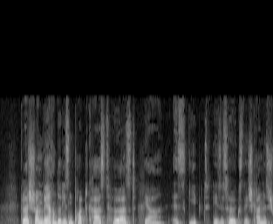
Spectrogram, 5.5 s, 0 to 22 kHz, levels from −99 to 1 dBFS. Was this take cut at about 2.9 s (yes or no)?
yes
